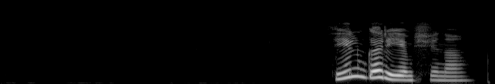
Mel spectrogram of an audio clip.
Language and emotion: Russian, neutral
